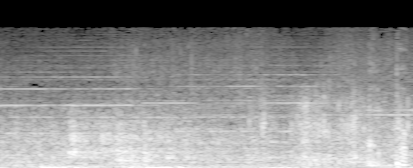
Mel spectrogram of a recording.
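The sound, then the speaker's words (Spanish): A stormy sea roars under steady heavy rain, with deep rumbles of thunder rolling through and rain pattering densely across the whole stretch, no voices present. “Ahí abajo, señalando el oscuro mar embravecido.”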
